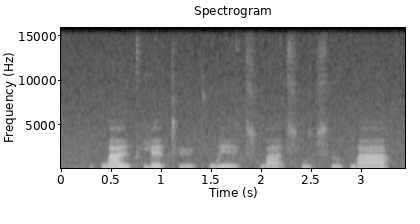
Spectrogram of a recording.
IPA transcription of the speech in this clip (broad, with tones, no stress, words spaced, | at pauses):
fwa˥ɪ̯pʰjɛ˥ t̪ʰy˥pʰwe˥˩ɪ̯ t͡sʰwä˨˩t͡sʰu˦t͡sʰɹ̩˧˥pwä˥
